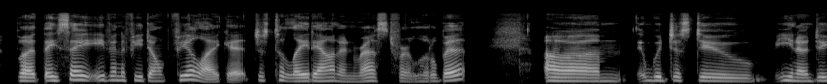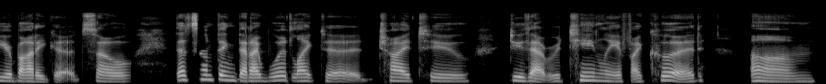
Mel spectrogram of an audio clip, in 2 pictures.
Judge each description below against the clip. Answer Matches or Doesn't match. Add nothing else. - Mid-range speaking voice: Matches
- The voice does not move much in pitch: Doesn't match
